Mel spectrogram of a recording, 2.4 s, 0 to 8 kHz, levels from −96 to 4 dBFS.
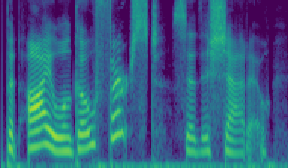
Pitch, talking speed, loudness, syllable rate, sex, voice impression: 250 Hz, 200 wpm, -19 LUFS, 4.4 syllables/s, female, very feminine, young, slightly adult-like, very thin, tensed, powerful, very bright, hard, very clear, very fluent, slightly raspy, very cute, intellectual, very refreshing, sincere, slightly calm, very friendly, reassuring, very unique, elegant, very wild, sweet, very lively, very strict, very intense, sharp, light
